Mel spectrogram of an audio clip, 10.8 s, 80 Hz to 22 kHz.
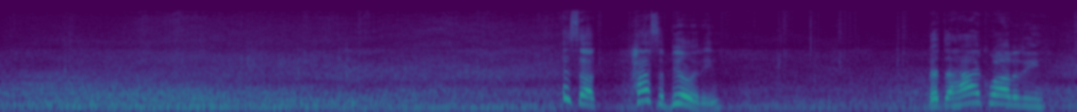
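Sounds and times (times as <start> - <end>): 
heavy vehicle rumbling past with engine and road noise: 0.0 - 5.6
speech: 5.7 - 7.3, 9.3 - 10.6.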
